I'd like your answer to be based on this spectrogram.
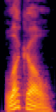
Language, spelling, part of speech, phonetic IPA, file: Russian, лакал, verb, [ɫɐˈkaɫ], Ru-лакал.ogg
- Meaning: masculine singular past indicative imperfective of лака́ть (lakátʹ)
